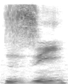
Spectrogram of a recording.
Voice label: short voyels arabic alphabet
